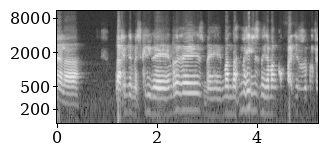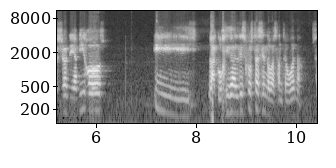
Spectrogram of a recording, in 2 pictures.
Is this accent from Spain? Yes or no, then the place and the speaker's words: yes; Santander, Cantabria, Spain; en mi tierra, en Santander.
